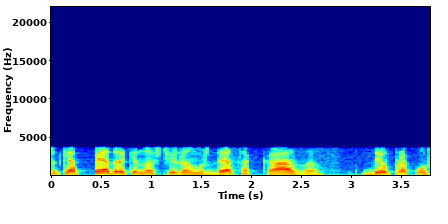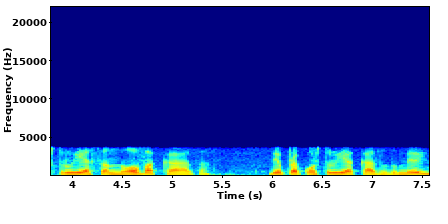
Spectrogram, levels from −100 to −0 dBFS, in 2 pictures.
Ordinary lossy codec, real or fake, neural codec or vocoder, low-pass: none; real; none; 3.6 kHz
